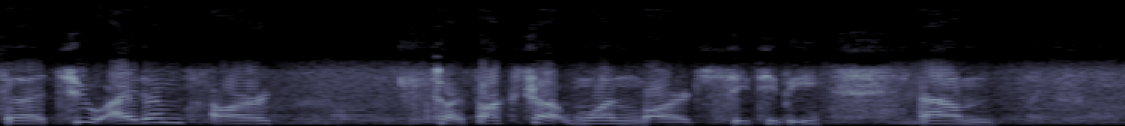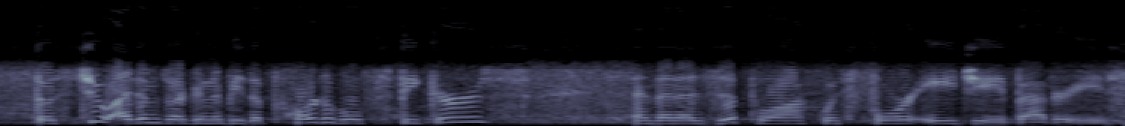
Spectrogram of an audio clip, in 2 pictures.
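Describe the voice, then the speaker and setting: A woman relays instructions in astronaut radio style from mission control. Her medium-pitched voice comes through a thin, tinny radio transmission. Her delivery is precise and procedural. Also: lively intonation, normal speed, a crowd in the background. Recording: tinny, narrow phone-like radio link.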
